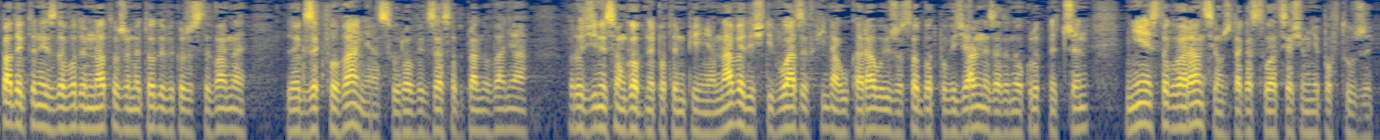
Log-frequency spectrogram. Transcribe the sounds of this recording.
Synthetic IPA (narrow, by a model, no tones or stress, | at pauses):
ʂɘpad̪ɛk̚t̪ɛnjɛst̪d̪ɔvɔd̪ɛmnat̪ɔʐɛmɛt̪ɔd̪ɘvɘkɔʐɘst̪ɘvanɛ | d̪ɔɛɡzɛkfɔvaɲasuɾɔvɘɣzasat̪̚planɔvaɲa | ɾɔd͡ʑinɘsɔ̃w̃ɡɔd̪nɛpɔt̪ɛmpʲjeɲanavɛt̪jeɕlʲivwad̪zɛfxʲinaxukaɾawɘjuʂɔsɔbɘɔt̪̚pɔvʲed͡ʑalnɛzat̪ɛnɔkɾut̪nɘt͡ʂɘn | ɲɛjɛst̪ːɔɡvaɾant̪sʲjɔ̃w̃ʐɛt̪akasɘ̥t̪uat̪sʲjaɕɛɲɛpɔft̪uʐɘ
